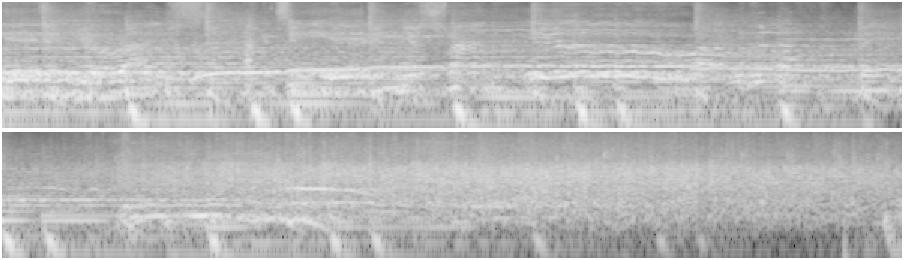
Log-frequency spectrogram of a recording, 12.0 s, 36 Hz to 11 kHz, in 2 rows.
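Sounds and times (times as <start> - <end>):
pop song: 0.0 - 9.2
audience applause: 5.7 - 12.0.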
